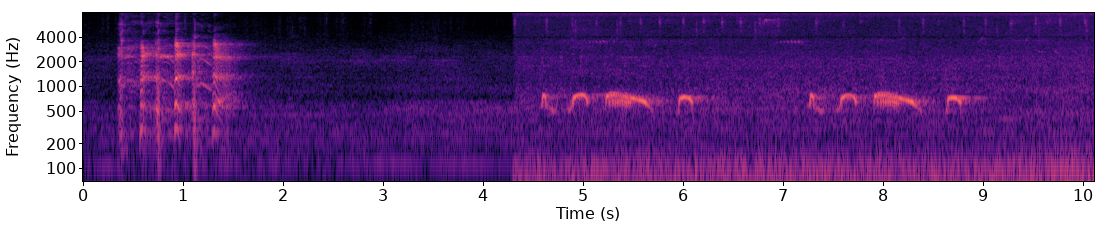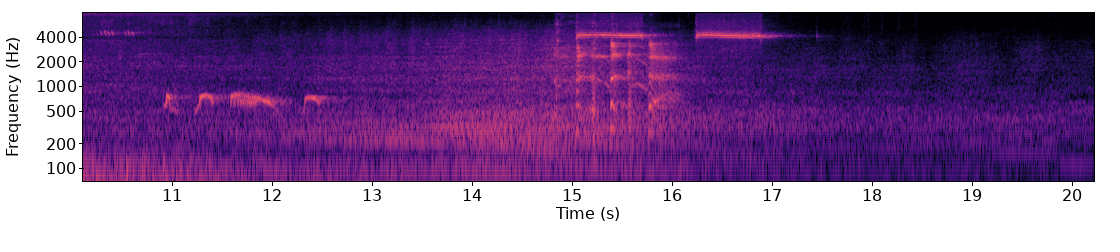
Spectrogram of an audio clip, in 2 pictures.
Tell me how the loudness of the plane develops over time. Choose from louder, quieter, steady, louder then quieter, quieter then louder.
louder then quieter.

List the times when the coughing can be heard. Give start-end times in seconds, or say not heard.
0.3-1.6, 14.8-16.1.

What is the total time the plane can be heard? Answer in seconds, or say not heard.
20 s.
